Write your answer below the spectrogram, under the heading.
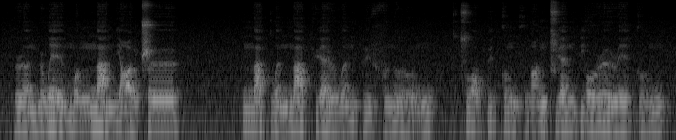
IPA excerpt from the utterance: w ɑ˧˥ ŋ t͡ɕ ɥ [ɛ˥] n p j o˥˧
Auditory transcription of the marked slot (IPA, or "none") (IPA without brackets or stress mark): ɛ˥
